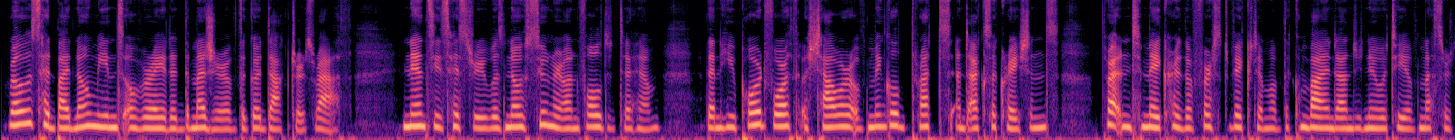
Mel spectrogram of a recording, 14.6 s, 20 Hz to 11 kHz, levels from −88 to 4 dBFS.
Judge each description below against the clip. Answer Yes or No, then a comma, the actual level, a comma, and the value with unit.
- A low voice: No, high, 225 Hz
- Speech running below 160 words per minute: No, average, 185 wpm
